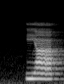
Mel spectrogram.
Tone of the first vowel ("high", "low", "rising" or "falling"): low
